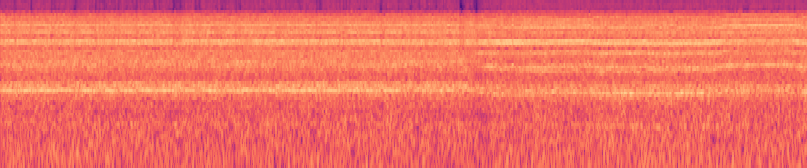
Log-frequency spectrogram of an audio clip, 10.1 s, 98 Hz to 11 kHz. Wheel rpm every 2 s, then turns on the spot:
230, 230, 230, 210, 220.
none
